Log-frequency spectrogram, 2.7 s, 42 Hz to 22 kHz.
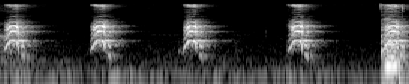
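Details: Sugar glider barking steadily: five crisp, high yapping barks at a very regular pace of about one every 0.6 seconds, each a brief bright bark with a quick fade, quiet between.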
